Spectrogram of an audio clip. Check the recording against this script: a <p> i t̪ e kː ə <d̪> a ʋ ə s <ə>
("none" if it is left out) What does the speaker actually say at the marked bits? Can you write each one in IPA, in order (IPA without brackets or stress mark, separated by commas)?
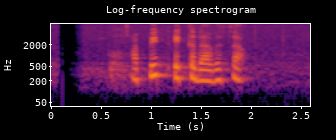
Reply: p, d̪, a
